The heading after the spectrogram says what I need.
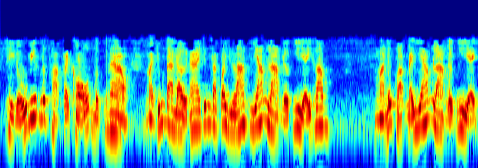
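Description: A man giving a Buddhist dharma talk to disciples. He teaches slowly and repeats words as he searches for them. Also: high voice. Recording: muffled lo-fi recording with faint background noise.

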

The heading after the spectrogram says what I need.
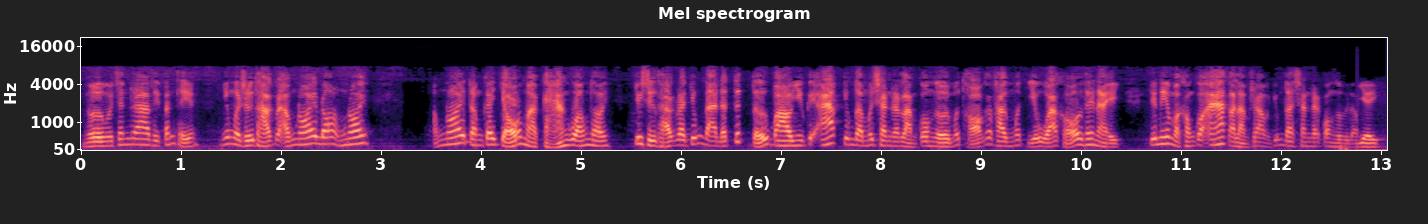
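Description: A man's voice: sits high, expressive, very fast, fairly bright tone. A man, a Buddhist monk teacher giving a folksy dharma talk to monks, often asking them questions. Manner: folksy, asks listeners questions. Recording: dull lo-fi recording.

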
